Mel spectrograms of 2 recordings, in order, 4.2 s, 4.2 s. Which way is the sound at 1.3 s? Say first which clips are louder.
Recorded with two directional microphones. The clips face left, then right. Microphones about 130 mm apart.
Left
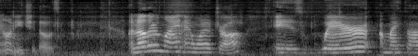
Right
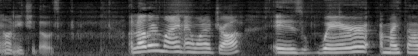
Right 7 dB; 50° right (ahead or behind).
